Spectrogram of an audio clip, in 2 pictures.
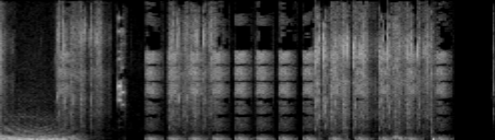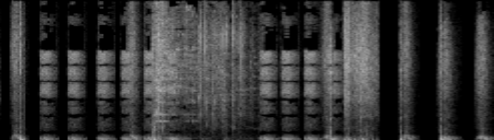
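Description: A pickaxe chips at rock in quick, repeated strikes.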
